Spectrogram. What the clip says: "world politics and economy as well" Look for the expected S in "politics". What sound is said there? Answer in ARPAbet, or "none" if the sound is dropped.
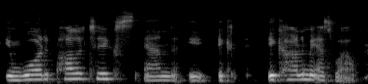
S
